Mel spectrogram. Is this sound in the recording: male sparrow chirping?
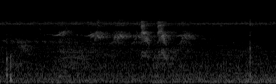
yes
